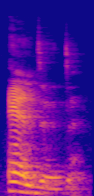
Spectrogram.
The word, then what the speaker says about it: ended: Pues si le pongo una ed, no puedo pronunciarlo end igual. Esta pronunciación tiene que cambiar. Ended, ended, ended. Recuerda, entre la I y la E. Ni para allá ni para acá. En el medio, justamente. Ended, ended.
